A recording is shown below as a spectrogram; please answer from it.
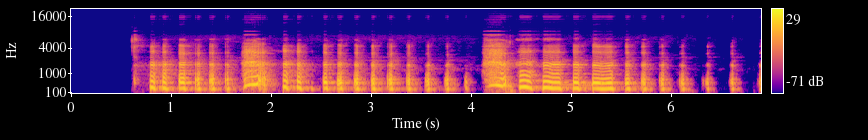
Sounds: Laughter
